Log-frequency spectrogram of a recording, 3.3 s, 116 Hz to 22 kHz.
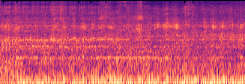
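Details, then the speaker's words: Porsche 944 first started after sitting abandoned over 10 years: low, uneven idle with a lumpy, stumbling beat and no steady rhythm; rough idle. "Oh, it's [laughter] going. Come on. Oh, it's running rough."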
